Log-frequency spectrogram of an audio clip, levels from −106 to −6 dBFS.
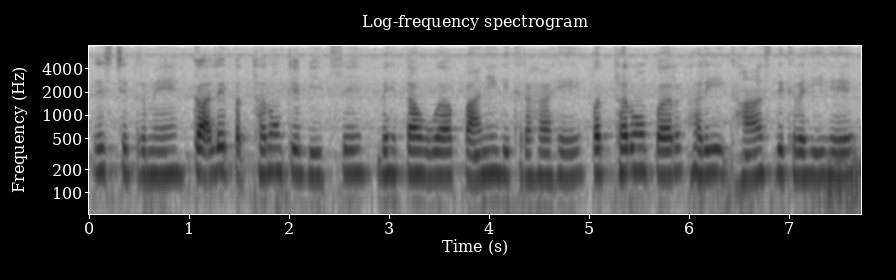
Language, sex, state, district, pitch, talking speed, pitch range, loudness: Hindi, male, Goa, North and South Goa, 175 Hz, 165 wpm, 170-180 Hz, -28 LUFS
